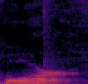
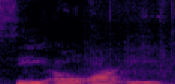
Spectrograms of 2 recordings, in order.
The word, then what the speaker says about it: Corps: You don't say the P and you don't say the S. It sounds like C-O-R-E. It's spelled C-O-R-P-S, but it sounds like you're saying core, like the core of an apple.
